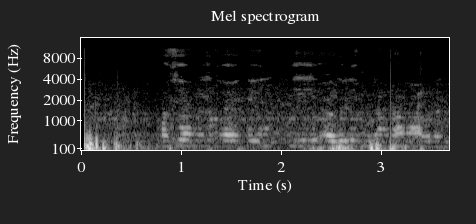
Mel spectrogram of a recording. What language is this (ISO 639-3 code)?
urd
